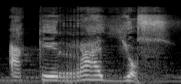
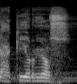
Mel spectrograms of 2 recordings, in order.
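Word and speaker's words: ἀκέραιος: C'est A K E accent aigu R A I O S. Donc on prononce akios. Bon souvent moi je m' je me trompe, je dis akéos. Aerios mais c'est pas akerios.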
